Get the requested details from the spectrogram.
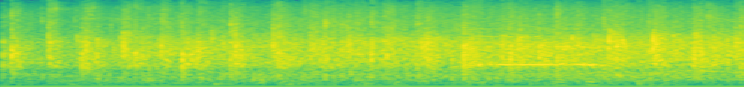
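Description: An audience standing together and applauding in joy for families, steady dense clapping that holds at an even level for the whole stretch, with no voices standing out above it.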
